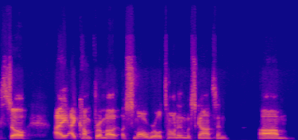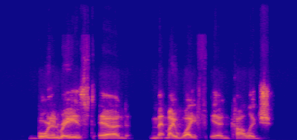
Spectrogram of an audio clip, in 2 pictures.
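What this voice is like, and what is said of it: Wisconsin accent. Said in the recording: “you sound like you're from Canada ... I'm from Wisconsin. And they say, you know, we have that Wisconsin accent.”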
